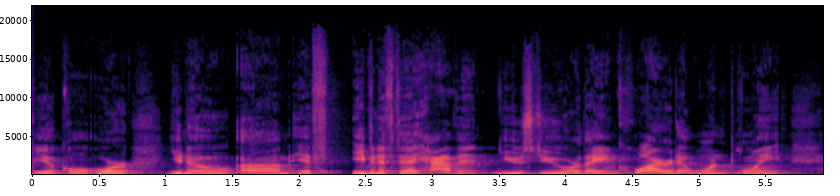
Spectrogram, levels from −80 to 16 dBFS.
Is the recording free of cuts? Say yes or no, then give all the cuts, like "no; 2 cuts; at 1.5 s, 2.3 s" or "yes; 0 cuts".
yes; 0 cuts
